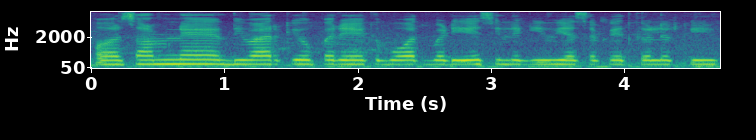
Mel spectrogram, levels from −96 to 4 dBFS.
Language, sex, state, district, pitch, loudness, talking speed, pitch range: Hindi, female, Rajasthan, Barmer, 220 Hz, -13 LUFS, 190 wpm, 220-225 Hz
